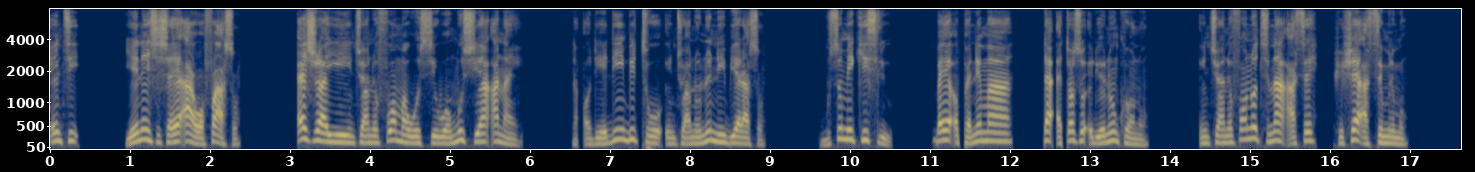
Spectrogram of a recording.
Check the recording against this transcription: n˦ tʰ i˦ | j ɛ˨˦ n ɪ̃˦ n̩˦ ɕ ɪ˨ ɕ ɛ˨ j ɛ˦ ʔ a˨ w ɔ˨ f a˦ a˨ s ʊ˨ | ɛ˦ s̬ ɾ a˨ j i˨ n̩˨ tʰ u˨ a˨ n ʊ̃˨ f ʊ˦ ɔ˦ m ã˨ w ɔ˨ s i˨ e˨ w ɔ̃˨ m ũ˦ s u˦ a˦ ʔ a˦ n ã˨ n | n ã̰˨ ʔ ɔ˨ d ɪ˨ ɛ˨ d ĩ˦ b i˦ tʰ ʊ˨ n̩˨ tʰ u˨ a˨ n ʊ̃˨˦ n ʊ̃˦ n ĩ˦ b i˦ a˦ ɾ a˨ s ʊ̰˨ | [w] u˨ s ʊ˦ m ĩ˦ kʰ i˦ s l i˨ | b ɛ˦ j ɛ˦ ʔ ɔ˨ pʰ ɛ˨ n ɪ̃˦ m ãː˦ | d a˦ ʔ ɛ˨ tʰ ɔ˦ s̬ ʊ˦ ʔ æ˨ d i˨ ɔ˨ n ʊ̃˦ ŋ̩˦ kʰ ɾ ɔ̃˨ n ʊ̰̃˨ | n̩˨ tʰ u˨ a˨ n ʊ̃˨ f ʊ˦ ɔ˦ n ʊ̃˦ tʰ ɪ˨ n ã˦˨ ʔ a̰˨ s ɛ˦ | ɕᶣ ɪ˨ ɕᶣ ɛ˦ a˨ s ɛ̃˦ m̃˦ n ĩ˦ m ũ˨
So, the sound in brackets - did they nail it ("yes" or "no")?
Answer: no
